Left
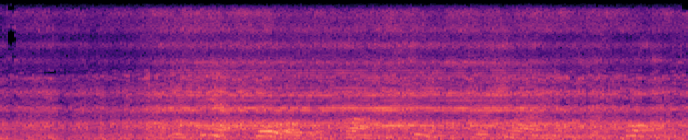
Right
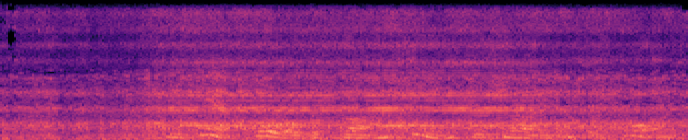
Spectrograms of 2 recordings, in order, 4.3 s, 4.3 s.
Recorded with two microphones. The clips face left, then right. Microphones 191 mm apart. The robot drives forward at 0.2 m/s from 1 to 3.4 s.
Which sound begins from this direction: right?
A woman speaking, at 1.0 s.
